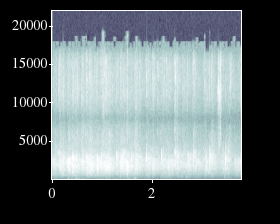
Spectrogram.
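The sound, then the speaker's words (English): A church audience applauding to welcome a speaker on Orphan Sunday, a steady, moderately quiet wash of clapping that is sustained throughout. “Give him a hand.”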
